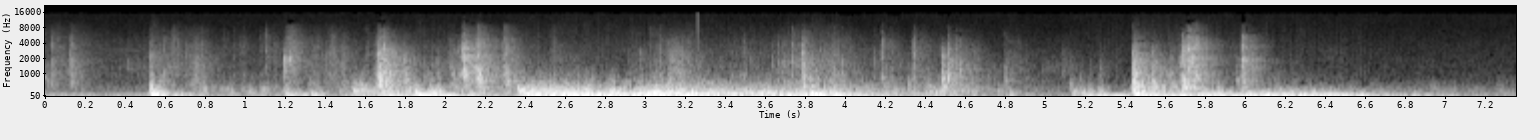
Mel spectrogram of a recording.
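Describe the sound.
Deep booming thuds of distant cannon fire in a radio play, with a few heavy low impacts and stretches of rolling rumble between them; no voices.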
